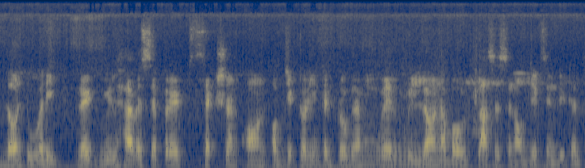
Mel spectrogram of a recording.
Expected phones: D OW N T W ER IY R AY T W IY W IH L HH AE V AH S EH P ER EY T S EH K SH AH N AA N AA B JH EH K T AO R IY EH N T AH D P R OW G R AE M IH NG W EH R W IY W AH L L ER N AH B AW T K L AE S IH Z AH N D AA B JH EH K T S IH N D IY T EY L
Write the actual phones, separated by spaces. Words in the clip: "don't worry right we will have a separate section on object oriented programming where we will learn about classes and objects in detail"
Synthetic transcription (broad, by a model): D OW N T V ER IY R AY T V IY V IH L HH AE V AH S EH P ER EY T S EH K SH AH N AA N AA B JH EH K T AO R IY EH N T AH D P R OW G R AE M IH NG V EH R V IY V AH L L ER N AH B AW T K L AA S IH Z AH N D AA B JH EH K T S IH N D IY T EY L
